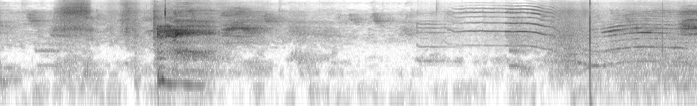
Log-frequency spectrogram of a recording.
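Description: Several cats meow and yowl close by, a string of drawn-out, rising cries with some scuffling noise between them.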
